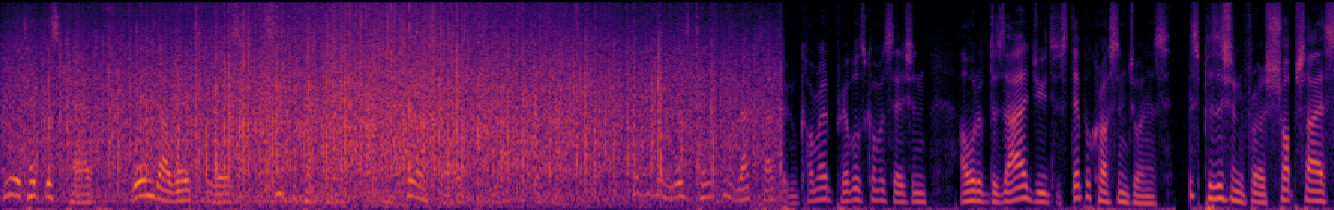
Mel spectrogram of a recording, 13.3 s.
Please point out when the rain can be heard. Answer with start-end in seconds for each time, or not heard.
0.0-7.8.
